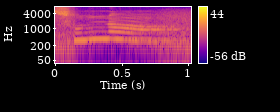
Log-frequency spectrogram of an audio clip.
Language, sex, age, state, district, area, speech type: Bengali, female, 45-60, West Bengal, Paschim Medinipur, rural, read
